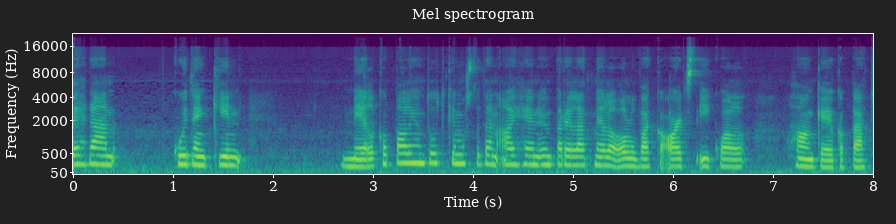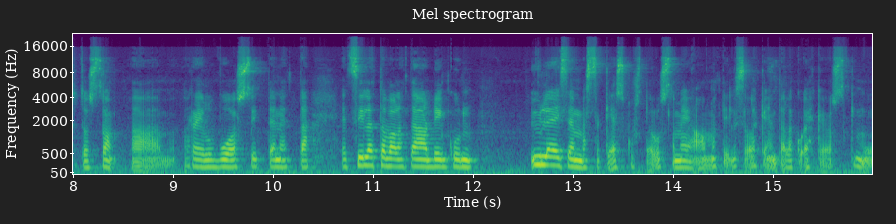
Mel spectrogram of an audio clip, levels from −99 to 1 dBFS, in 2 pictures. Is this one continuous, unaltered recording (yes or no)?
yes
